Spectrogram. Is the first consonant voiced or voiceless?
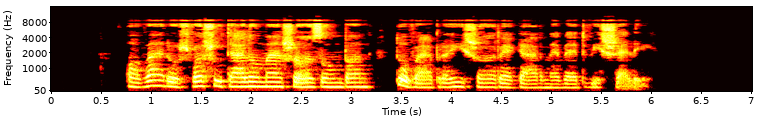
voiced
